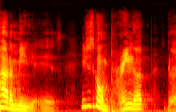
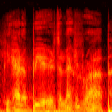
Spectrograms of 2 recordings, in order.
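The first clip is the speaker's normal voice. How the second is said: unvoiced whisper tossed in as a joke; whispered aside; 7 semitones lower, 12 dB quieter than usual. Real, not acted. Host whispering a joke about the guest's beard, unvoiced aside. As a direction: whisper the punchline on the side.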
